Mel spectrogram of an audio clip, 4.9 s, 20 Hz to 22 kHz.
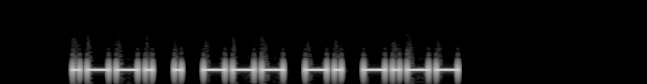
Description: Morse code, heard as a keyed tone, about 22 wpm, 700 Hz. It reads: PEONY
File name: Difficult Words with Hints - 22wpm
